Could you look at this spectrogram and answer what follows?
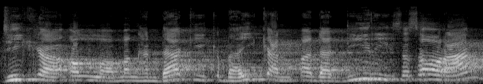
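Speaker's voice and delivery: loud, rising sermon delivery; preaching. Real, not acted. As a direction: proclaim the promise with fervour. Preaching again, louder.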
